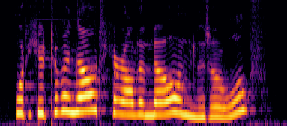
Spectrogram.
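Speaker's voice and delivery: very high, sprite-like fairy voice. Narrator reading a fairy speaking to a lone little wolf, in a high fairy voice. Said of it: "spoke in a high voice".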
